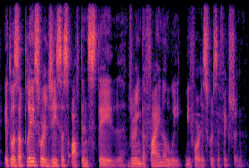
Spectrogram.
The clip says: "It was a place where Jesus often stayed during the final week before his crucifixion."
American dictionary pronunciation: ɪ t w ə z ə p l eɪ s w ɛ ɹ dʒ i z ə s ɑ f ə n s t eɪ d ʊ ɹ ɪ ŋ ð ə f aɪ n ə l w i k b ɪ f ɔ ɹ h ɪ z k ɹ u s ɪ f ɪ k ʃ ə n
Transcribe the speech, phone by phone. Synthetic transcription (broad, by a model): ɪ t w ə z ə p l eɪ s w ɛ ɹ dʒ i s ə s ɑ f ə n s t eɪ d ʊ ɹ ɪ ŋ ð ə f aɪ n ə l w i k b ɪ f ɔ ɹ h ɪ s k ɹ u s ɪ f ɪ k ʃ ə n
